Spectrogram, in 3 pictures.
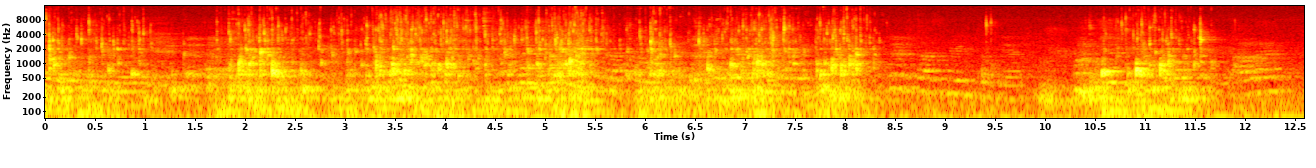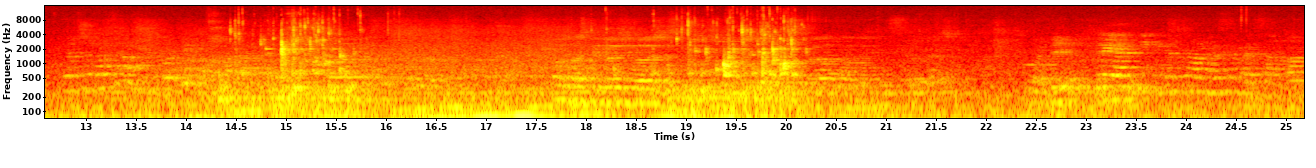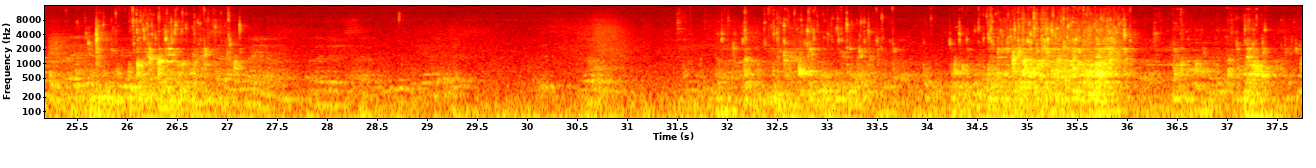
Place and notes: bonifazius, bürknerstr. - Heizung
defekte Heizung wird repariert / broken heating is beeing repaired.
4 December, 16:25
